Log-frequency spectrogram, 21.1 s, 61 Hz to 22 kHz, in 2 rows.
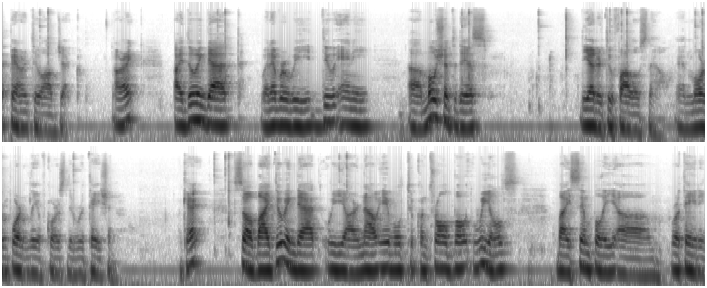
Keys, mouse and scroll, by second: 3.2 click, 6.9-9.4 drag, 10.3-13.9 drag, 15.6-21.0 drag.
